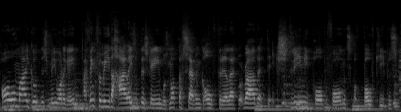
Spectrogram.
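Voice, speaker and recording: Young male vlogger, slightly hoarse, high-ish voice, excitable and sweary, faint music bed. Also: a little fast, hardly any pauses. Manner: excitable and sweary, with dry asides. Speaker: football vlogger and fan. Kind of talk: casual football recap vlog.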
